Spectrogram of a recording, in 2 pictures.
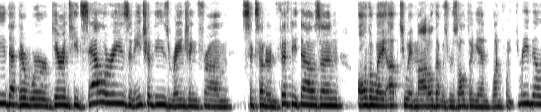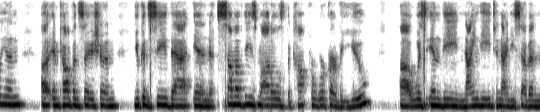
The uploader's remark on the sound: originally recorded as a webinar for the American Association of Provider Compensation Professionals (AAPCP) on January 9, 2024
